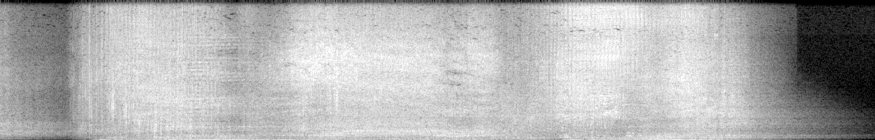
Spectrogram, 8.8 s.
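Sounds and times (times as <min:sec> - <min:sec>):
death metal growl vocals: 0:00.8 - 0:07.8.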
